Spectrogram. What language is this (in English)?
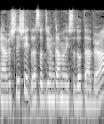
Hebrew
